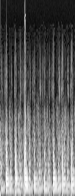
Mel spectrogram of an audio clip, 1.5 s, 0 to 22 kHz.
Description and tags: cln muted F guitar
Clean unprocessed recording of muted strumming on power chord F. On a les paul set to bridge pickup in drop D tuneing.
Recorded with Edirol DA2496 with Hi-z input.
160bpm, clean, drop-d, f, guitar, les-paul, loop, muted, power-chord, strumming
